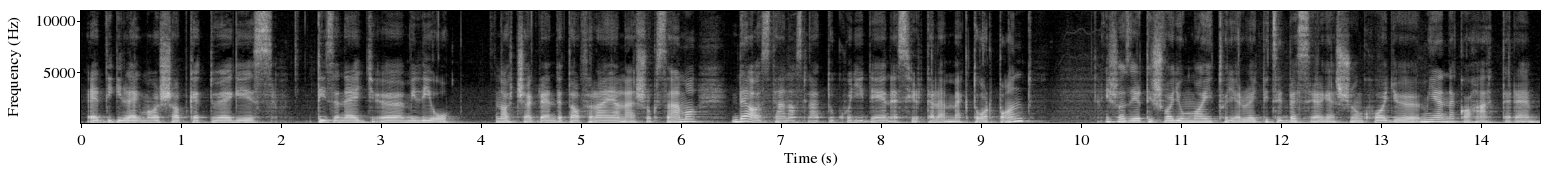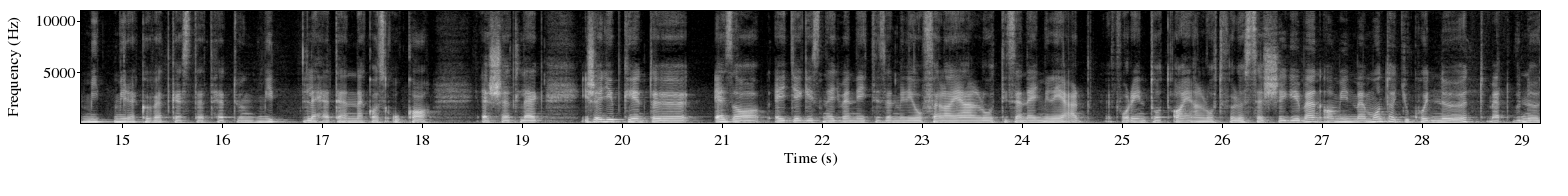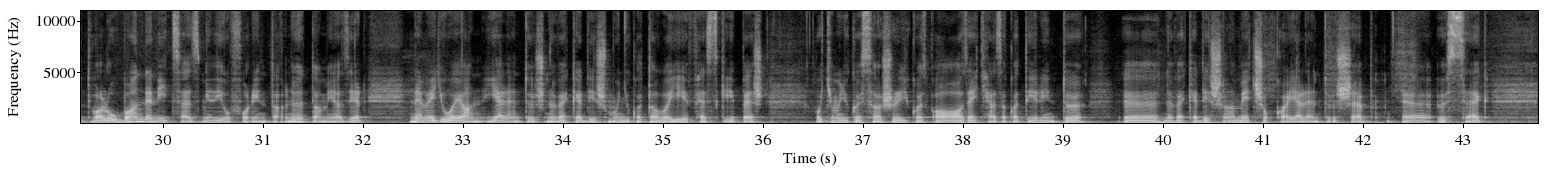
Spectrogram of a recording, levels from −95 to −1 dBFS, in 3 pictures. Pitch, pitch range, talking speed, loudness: 165 Hz, 155-180 Hz, 125 wpm, -22 LUFS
